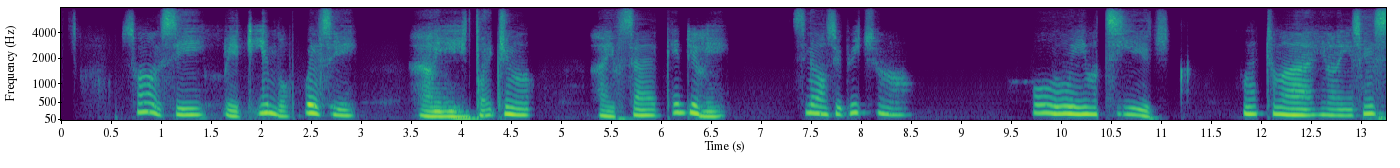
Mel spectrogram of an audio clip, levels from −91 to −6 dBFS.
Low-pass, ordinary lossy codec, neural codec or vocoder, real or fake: none; none; codec, 16 kHz, 0.5 kbps, X-Codec, HuBERT features, trained on general audio; fake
